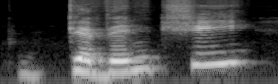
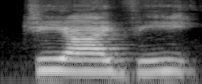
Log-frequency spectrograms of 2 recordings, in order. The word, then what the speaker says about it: Givenchy: It's a bottle of, I don't know how to pronounce it. It's Givenchy, Givenchy.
